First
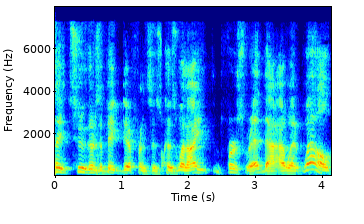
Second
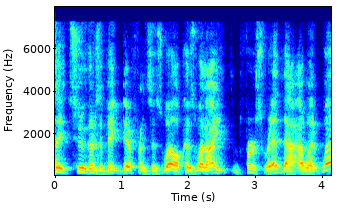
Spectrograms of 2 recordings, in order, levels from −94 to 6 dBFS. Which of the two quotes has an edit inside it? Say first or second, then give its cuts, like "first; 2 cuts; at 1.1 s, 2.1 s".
first; 1 cut; at 1.6 s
